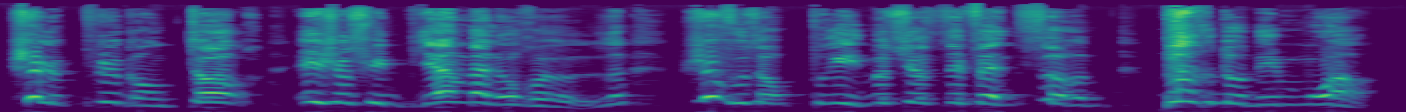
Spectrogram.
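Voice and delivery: high tearful plea with sobs; crying. A narrator's reading. Agnès, sobbing, begs Stephenson to forgive her. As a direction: beg forgiveness through tears, voice high. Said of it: "reprit Agnès en pleurant encore plus fort".

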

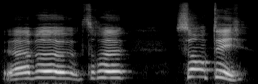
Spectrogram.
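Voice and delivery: loud, halting, broken-up toast; drunken stammer. A narrator's reading. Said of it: "balbutia Chaverny".

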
